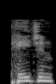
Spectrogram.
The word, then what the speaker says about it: Pagan: Pagan, pronounced like the godless religion, as Aninsley inquires, is a somewhat off-putting sports medicine student characterized by short ginger hair and a more masculine build.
